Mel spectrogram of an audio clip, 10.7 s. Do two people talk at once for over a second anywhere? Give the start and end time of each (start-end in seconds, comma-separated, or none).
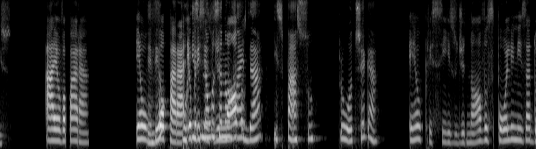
2.9-4.9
